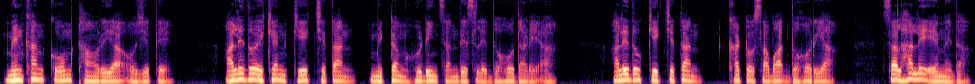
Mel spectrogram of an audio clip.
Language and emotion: Santali, sad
